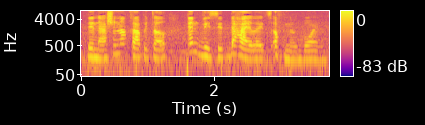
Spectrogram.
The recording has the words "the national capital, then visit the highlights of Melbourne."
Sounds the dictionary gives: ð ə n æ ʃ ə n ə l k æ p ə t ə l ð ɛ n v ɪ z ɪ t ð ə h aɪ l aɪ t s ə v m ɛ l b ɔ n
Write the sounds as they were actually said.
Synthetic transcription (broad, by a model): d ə n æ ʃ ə n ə l k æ p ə t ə l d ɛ n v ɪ s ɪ t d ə h aɪ l aɪ t s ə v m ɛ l b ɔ n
